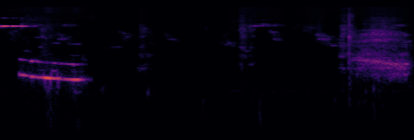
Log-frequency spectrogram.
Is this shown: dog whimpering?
yes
